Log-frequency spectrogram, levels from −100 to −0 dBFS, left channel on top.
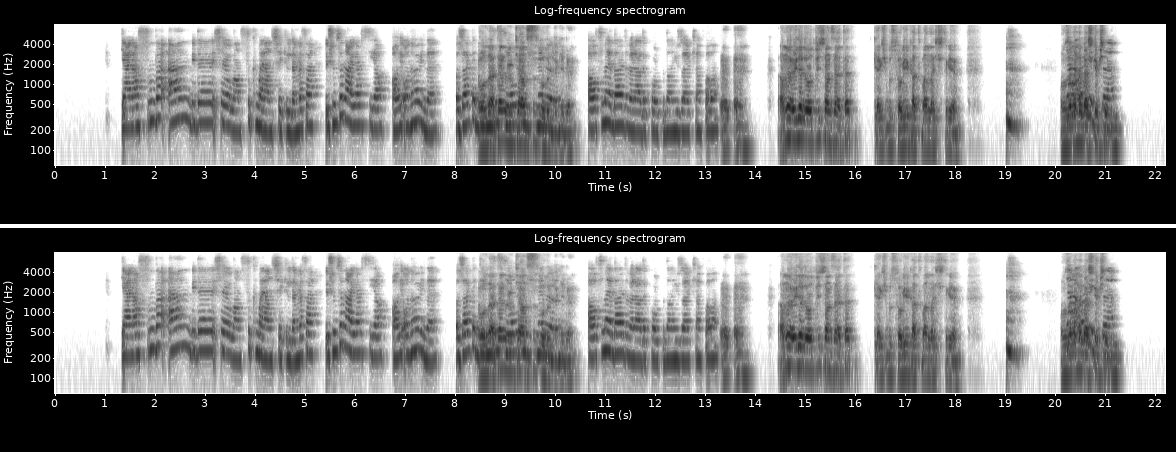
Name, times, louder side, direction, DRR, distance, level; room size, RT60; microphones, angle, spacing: voice 1, 1.3-7.7 8.0-10.1 10.7-13.3 19.0-19.3 20.2-21.2, left 1 dB, 30° left, 1.3 m, -29 dB
voice 2, 8.5-10.4 13.3-13.9 14.5-16.0 16.4-18.1 20.1-21.2, left 2 dB, 50° left, 0.9 m, -26 dB
4.5 x 3.0 x 2.6 m
head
